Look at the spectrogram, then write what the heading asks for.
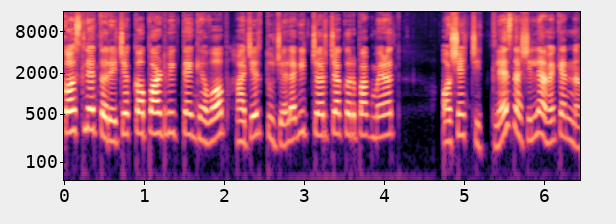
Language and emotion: Goan Konkani, surprised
